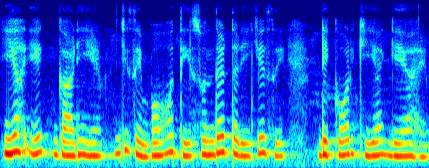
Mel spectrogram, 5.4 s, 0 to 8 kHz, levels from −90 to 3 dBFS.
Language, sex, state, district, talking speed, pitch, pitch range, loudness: Hindi, female, Bihar, West Champaran, 155 wpm, 240 Hz, 225-265 Hz, -16 LUFS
